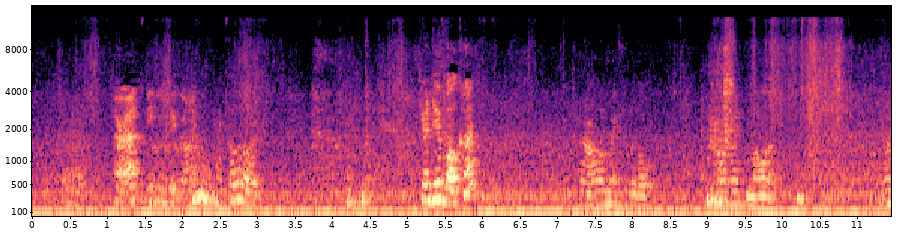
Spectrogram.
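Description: A young woman talks close by, in a cheerful voice.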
